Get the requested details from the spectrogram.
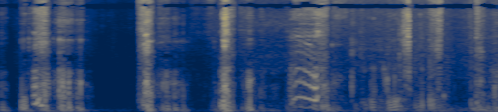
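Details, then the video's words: French Bulldog, outraged, making harsh growls and a whining, wavering vocal sweep, mixed with a voice in the background. "French bulldog is outraged"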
